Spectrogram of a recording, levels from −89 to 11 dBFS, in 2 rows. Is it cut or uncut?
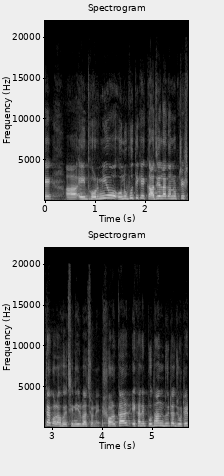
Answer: cut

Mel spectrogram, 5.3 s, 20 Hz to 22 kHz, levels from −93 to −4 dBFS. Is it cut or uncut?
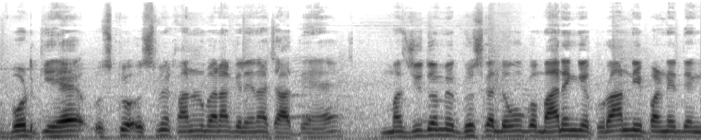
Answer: cut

